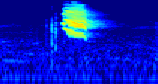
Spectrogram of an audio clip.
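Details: Parrot giving a single harsh, buzzy squawk about half a second long, loud and rough with a slight downward slur at the end, otherwise quiet around it.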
